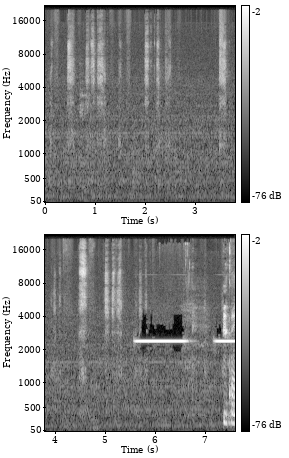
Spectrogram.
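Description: Chalk or marker strokes on a board during an advanced mathematics lesson on ellipses and hyperbolas: soft, faint scratching and tapping in short bursts, with a brief steady electronic tone near the end.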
